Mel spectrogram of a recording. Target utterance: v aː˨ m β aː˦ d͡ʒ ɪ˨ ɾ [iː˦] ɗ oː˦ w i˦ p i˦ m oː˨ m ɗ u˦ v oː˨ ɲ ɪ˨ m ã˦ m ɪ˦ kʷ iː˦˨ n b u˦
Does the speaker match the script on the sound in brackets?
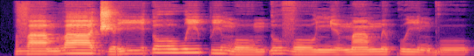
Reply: yes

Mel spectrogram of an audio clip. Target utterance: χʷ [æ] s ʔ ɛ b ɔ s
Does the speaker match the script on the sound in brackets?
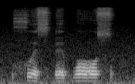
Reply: no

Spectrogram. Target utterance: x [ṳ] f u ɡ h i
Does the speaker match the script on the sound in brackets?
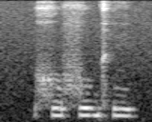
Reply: no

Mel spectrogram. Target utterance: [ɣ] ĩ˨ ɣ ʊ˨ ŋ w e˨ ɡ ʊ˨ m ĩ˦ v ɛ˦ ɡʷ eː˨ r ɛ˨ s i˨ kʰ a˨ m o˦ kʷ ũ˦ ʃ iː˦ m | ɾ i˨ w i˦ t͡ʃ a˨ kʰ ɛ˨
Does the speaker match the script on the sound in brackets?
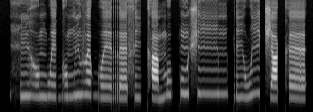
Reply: no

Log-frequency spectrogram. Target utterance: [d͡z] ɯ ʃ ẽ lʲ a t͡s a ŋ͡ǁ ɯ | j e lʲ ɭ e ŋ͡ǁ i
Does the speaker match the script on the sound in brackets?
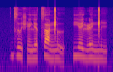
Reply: yes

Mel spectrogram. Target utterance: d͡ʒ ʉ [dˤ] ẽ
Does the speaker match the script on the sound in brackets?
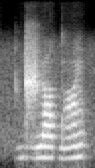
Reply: yes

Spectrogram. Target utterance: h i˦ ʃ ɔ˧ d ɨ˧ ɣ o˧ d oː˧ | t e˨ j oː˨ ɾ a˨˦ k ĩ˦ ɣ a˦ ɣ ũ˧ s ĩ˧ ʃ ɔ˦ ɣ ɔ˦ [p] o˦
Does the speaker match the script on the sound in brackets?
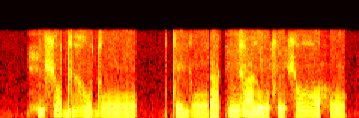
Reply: no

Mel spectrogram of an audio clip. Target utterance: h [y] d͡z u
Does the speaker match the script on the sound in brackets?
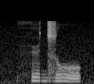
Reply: yes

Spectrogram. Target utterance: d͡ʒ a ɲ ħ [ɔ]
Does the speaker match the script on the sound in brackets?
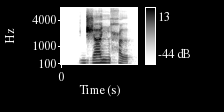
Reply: no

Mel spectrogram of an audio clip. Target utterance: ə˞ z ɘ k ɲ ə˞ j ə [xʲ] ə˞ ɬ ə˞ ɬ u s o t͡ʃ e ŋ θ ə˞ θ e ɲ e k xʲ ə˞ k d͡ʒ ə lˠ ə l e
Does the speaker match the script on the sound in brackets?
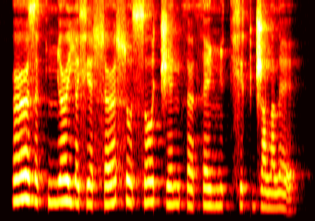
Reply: yes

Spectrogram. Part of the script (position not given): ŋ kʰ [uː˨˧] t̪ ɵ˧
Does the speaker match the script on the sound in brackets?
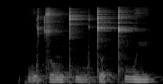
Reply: no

